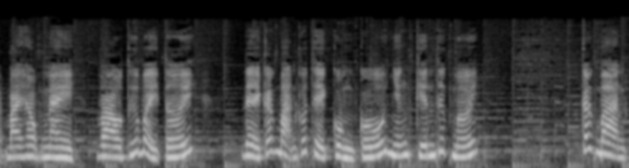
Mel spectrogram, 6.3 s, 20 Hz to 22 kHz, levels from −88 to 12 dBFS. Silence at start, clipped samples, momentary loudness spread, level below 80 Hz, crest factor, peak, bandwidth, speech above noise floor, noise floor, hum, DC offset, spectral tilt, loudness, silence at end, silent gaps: 0 s; under 0.1%; 5 LU; -44 dBFS; 14 dB; -2 dBFS; 13 kHz; 24 dB; -39 dBFS; none; under 0.1%; -6.5 dB/octave; -15 LUFS; 0 s; none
